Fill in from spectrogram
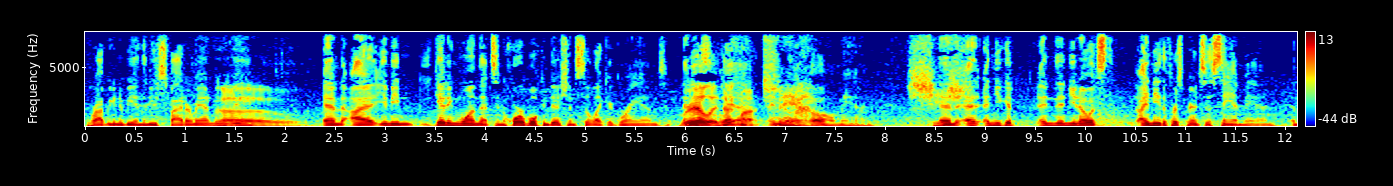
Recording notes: at Denver Comic Con 2018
